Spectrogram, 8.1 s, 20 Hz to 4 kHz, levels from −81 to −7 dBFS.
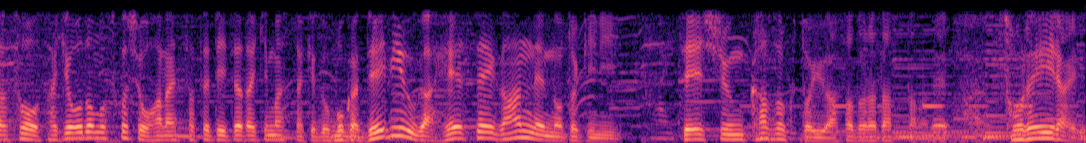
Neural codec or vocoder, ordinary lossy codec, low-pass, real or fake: none; none; 3.6 kHz; real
